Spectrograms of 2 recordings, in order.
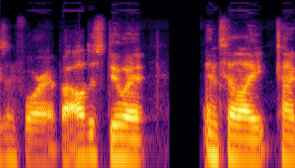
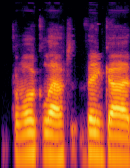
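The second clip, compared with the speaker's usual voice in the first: usual speaking voice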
